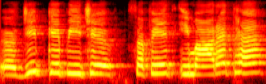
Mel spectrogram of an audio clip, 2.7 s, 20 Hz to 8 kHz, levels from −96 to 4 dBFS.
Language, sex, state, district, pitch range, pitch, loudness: Hindi, female, Bihar, Saharsa, 275-315 Hz, 295 Hz, -16 LUFS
